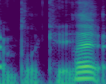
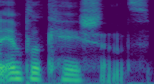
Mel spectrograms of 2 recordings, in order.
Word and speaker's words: implications: That has a lot of implications. Okay. and implications. Big word. Yeah. Just practice getting all the syllables clearly. The main stress is on the third syllable.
